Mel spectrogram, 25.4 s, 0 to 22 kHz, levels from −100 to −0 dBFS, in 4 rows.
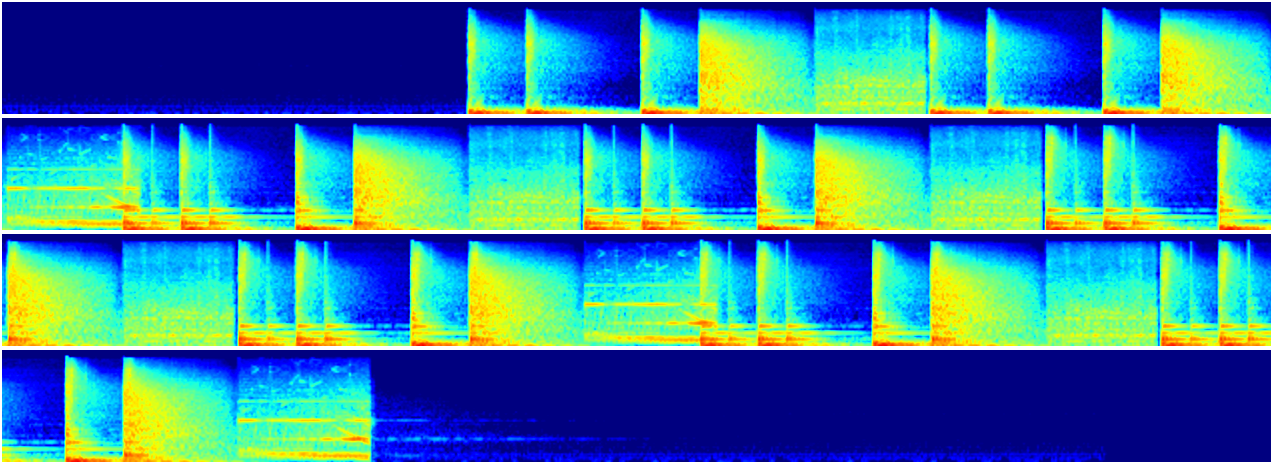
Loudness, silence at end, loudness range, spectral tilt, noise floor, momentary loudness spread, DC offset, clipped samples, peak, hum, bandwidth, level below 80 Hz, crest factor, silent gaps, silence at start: -23 LUFS; 4.5 s; 4 LU; -4 dB/octave; under -90 dBFS; 16 LU; under 0.1%; under 0.1%; -4 dBFS; none; 16 kHz; -28 dBFS; 22 dB; none; 2.35 s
